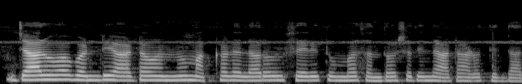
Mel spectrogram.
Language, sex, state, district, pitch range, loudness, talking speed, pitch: Kannada, female, Karnataka, Bangalore, 180-195 Hz, -21 LUFS, 105 wpm, 190 Hz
